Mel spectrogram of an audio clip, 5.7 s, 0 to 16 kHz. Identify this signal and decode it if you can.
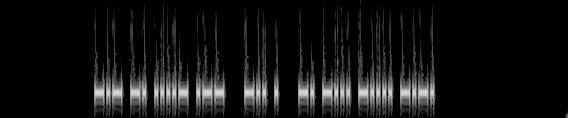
Morse code, heard as a keyed tone, about 40 wpm, 690 Hz. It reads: KN4W DE NB6C
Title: USA Callsign DE Callsign - 4 Characters - 40wpm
